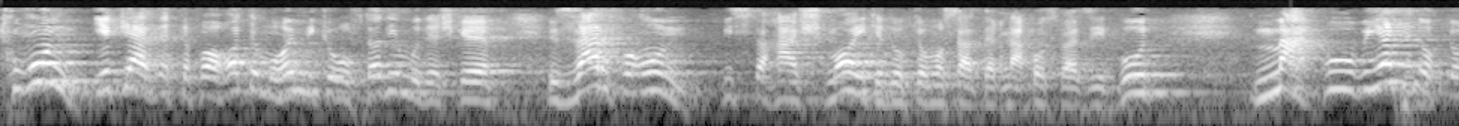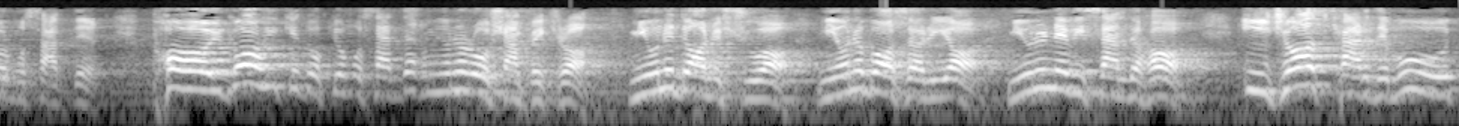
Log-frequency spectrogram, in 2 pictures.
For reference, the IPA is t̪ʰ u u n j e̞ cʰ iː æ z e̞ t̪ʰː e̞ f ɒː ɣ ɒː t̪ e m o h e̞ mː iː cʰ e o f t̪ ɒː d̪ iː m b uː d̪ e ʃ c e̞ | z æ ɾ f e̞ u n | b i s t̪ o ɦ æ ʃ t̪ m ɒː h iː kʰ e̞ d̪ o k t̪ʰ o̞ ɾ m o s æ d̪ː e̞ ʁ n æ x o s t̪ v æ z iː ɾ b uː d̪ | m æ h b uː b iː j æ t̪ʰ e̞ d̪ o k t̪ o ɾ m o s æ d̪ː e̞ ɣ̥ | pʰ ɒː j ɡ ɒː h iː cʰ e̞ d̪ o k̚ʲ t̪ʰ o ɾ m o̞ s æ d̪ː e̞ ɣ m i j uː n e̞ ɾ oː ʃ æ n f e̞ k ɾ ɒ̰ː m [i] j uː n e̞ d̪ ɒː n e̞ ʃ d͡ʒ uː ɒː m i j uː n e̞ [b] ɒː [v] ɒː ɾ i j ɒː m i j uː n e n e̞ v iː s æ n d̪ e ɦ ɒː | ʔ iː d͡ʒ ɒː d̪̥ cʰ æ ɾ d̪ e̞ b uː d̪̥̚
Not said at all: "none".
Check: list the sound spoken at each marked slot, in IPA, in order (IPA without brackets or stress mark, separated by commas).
i, b, z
